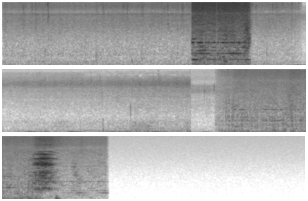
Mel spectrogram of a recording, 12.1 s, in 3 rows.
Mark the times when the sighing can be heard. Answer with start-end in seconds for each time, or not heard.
2.5-3.4, 7.1-9.5.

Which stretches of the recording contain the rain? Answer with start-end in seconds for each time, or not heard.
0.0-8.7.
